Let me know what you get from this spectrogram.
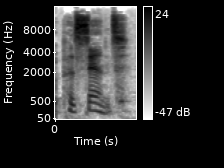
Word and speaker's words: percent: 99% 就是 99%，这个 percent 它之前有那个符号哦，就是不要再把它念成趴了， OK。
